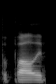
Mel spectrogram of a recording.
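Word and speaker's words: Papali'i: said that he wants the old papali back up is the correct pronunciation um yes he has dropped josh papalee um i'm not sure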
